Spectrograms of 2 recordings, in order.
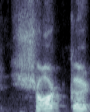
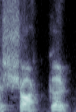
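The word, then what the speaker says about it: Shotcut: easy it is i i was pronouncing it shortcut you know but actually is a shortcut not no r actually it's a shortcut to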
